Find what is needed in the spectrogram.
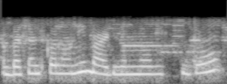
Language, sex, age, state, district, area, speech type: Hindi, female, 18-30, Madhya Pradesh, Chhindwara, urban, conversation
